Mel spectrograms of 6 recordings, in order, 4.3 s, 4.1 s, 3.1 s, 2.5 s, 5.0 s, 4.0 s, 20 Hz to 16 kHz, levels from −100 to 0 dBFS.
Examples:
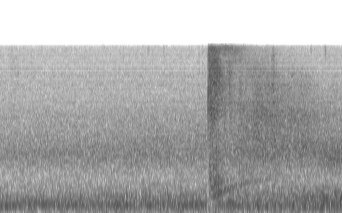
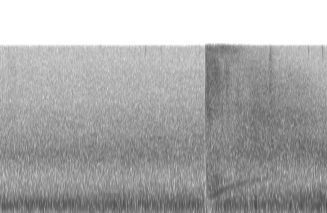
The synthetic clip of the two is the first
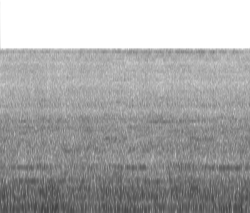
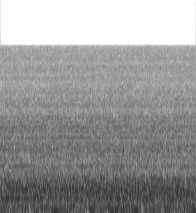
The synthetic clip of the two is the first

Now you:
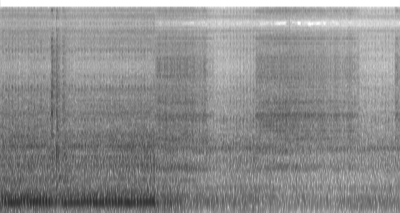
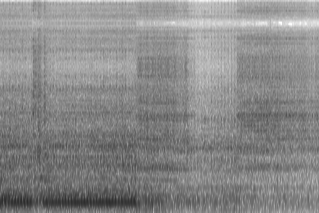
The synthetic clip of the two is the first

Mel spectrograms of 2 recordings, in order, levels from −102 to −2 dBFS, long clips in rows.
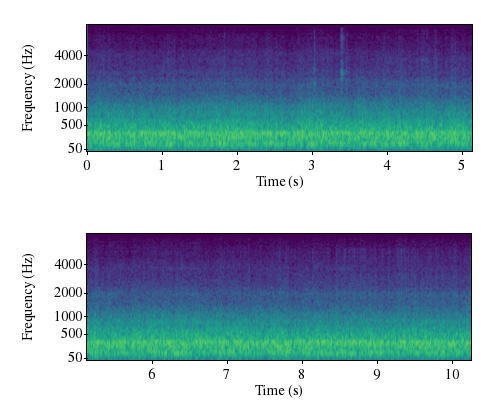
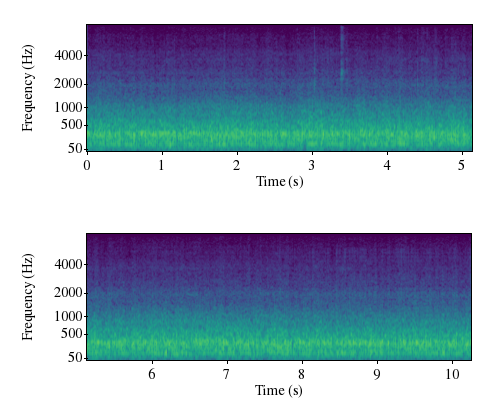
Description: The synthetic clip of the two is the second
